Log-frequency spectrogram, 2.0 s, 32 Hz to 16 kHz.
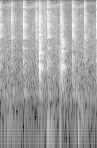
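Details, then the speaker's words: Homemade M301 fire alarm control panel set to code 3, march time: the coding relay clicks loudly, about four times a second and evenly spaced, pulsing the signal as intended. "pretty cool and you can hear that's the relay clicking right there it's pretty loud and then that turns our coating off when it's in the middle so that the horns don't actually pulse"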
